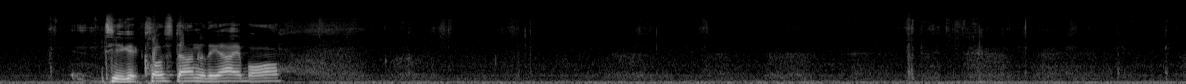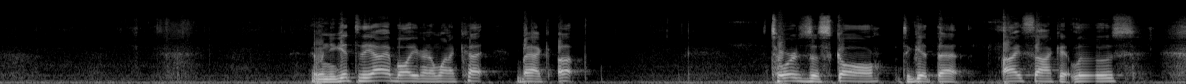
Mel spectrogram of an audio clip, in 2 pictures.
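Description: A man speaks calmly nearby, in short bursts.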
